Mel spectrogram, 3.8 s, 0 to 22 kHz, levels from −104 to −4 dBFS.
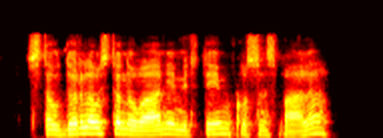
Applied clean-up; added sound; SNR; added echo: neural mask model Resemble Enhance denoiser.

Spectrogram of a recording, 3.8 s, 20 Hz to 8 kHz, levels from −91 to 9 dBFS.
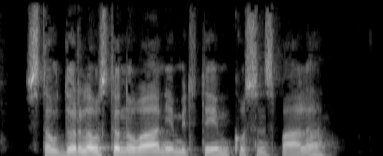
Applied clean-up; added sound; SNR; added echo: none; none; none; none.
